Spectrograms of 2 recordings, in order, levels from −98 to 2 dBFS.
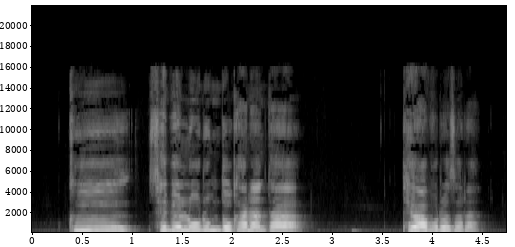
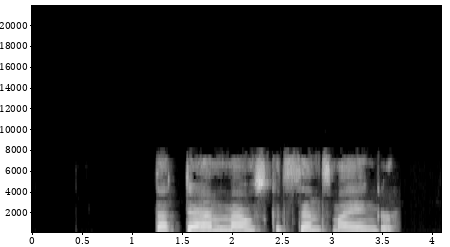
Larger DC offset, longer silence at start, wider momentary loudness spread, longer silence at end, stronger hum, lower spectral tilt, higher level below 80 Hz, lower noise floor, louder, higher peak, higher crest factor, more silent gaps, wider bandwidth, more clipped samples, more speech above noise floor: neither; second, 0.4 s vs 1.25 s; first, 14 LU vs 9 LU; second, 0.3 s vs 0.45 s; neither; first, -5 dB/octave vs -2.5 dB/octave; about the same, -66 dBFS vs -68 dBFS; second, -57 dBFS vs under -90 dBFS; second, -24 LUFS vs -18 LUFS; second, -8 dBFS vs -2 dBFS; about the same, 16 dB vs 18 dB; neither; first, 16 kHz vs 8.2 kHz; neither; second, 34 dB vs over 72 dB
